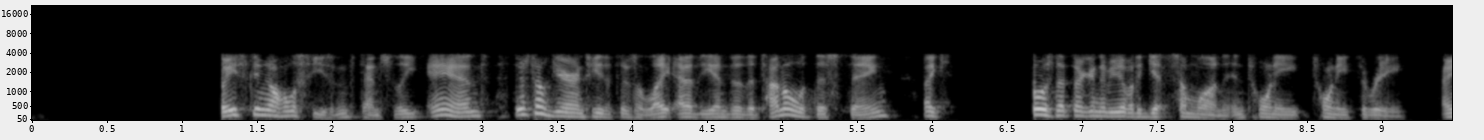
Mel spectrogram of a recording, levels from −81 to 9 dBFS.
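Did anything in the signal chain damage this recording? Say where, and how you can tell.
Yes: codec stage, AMR narrowband mobile codec throughout, with nothing above 3.8 kHz and a plainly buzzy, synthetic vocal-tract sound consistent with roughly 10.2 kbps, unlike plain low-pass filtering, which stays natural.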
